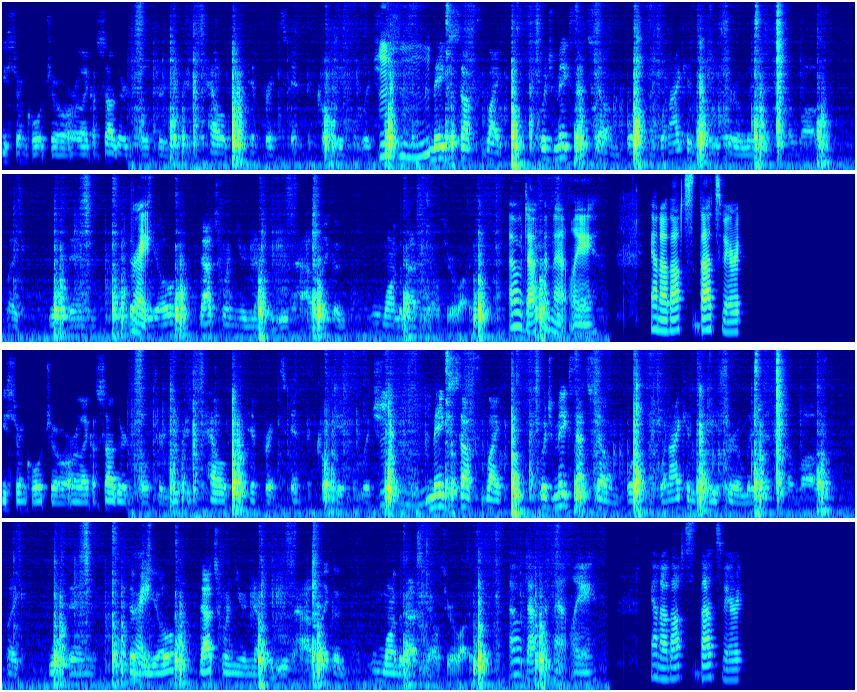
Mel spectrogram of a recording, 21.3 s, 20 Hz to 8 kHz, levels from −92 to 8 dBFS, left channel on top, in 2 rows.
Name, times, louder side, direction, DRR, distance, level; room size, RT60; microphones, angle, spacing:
voice 1, 0.0-4.8 5.3-6.2 6.7-10.2 10.7-10.9 11.2-11.8 12.2-12.8 13.1-15.0 15.3-16.6, right 3 dB, 55° right, 0.6 m, -50 dB
sound 1, 1.6-18.2, equal, 30° right, 0.9 m, -44 dB
voice 2, 4.7-5.4 12.3-12.5 17.0-18.1 18.4-19.9, left 10 dB, 85° left, 0.3 m, -42 dB
2.4 x 2.2 x 2.3 m
head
